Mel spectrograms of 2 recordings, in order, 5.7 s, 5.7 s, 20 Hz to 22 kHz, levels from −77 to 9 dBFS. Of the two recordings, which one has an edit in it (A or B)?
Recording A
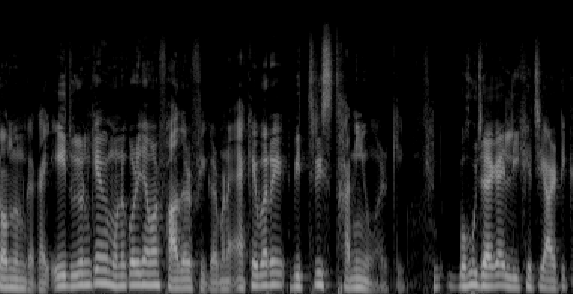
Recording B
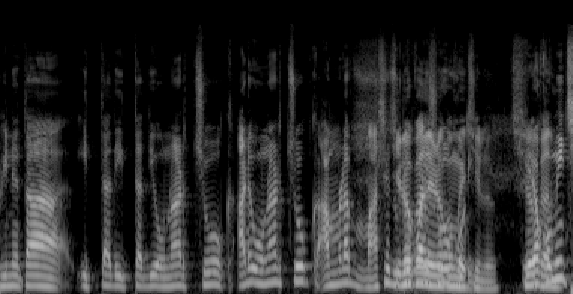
A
